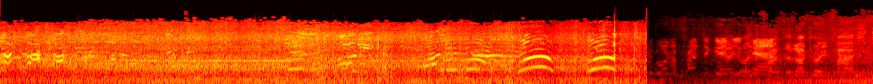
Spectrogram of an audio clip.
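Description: Wind rushing over the microphone with a motorboat running at speed, people laughing and whooping over it. About six and a half seconds in the rush cuts off suddenly, leaving a much quieter sound with voices.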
